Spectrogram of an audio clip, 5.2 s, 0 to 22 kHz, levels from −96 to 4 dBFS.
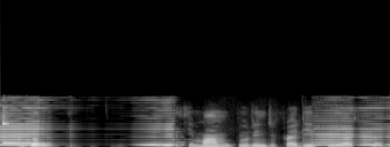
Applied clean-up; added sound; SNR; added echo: neural mask model RNNoise.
